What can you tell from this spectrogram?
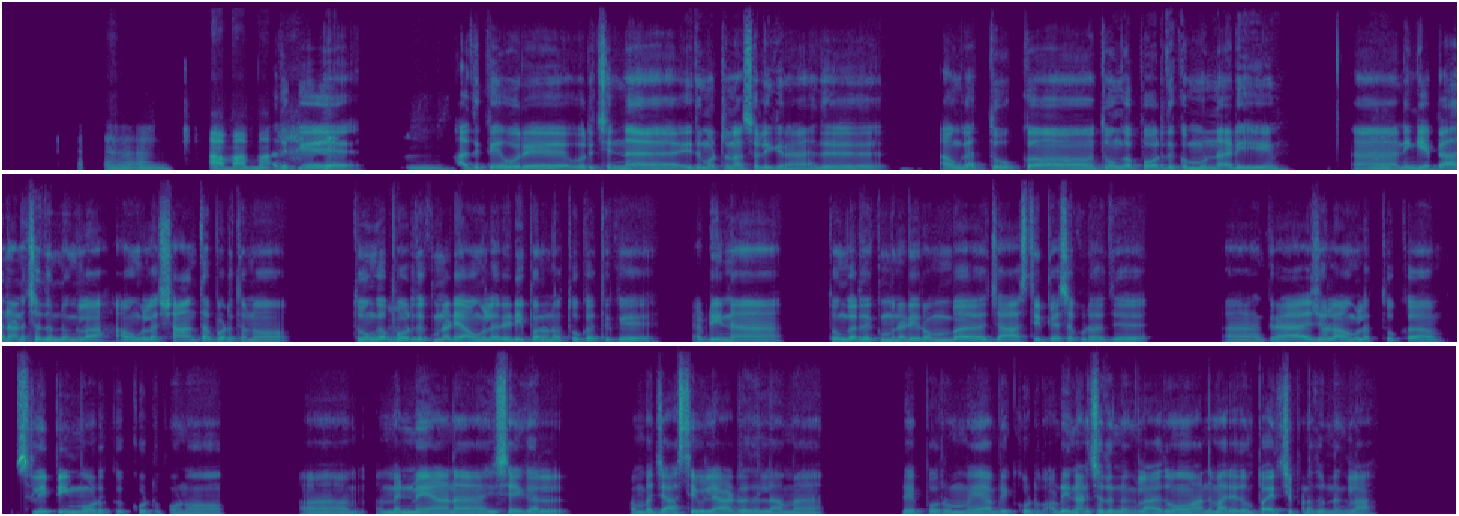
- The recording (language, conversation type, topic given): Tamil, podcast, மிதமான உறக்கம் உங்கள் நாளை எப்படி பாதிக்கிறது என்று நீங்கள் நினைக்கிறீர்களா?
- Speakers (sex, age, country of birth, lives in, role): female, 35-39, India, India, guest; male, 35-39, India, Finland, host
- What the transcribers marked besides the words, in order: other noise; other background noise; in English: "கிராஜுவலா"; in English: "ஸ்லீப்பிங் மோடுக்கு"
